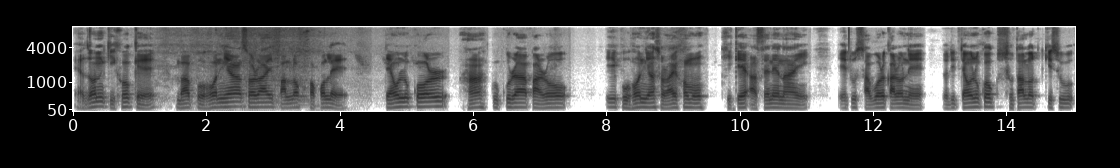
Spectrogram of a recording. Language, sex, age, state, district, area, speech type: Assamese, male, 45-60, Assam, Golaghat, rural, spontaneous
